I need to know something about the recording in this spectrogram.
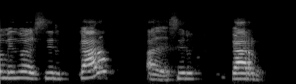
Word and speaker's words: carro: Por ejemplo, si dice carro, voy a decir carro, no decir carro. No, hay personas que no pueden pronunciar bien la doble R.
